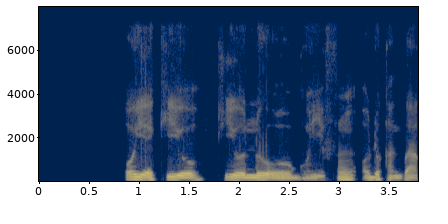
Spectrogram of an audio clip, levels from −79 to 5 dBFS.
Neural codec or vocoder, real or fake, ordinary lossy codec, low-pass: none; real; none; 7.2 kHz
